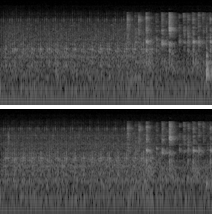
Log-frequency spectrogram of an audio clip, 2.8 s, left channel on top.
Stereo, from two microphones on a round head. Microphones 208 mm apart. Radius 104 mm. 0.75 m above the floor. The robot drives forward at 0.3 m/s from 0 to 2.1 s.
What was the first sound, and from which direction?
A finger snap, 35° left (ahead or behind).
